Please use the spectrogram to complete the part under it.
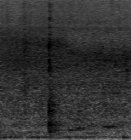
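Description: Chopped potato, tomato and ginger fry for upma in a home kitchen pan, giving a steady hiss and sizzle with one sharp spoon clink partway through, close and fairly loud.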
